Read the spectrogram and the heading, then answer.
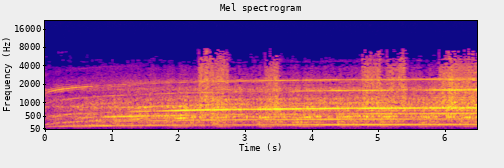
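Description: A steady, droning machine hum from wire running through coils runs throughout. Short, harsh bursts from an insulation fault detector buzzer cut in about three or four times, each sounding when a break in the wire's insulation passes through. No one speaks.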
